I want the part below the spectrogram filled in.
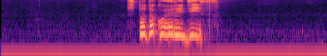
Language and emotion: Russian, angry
